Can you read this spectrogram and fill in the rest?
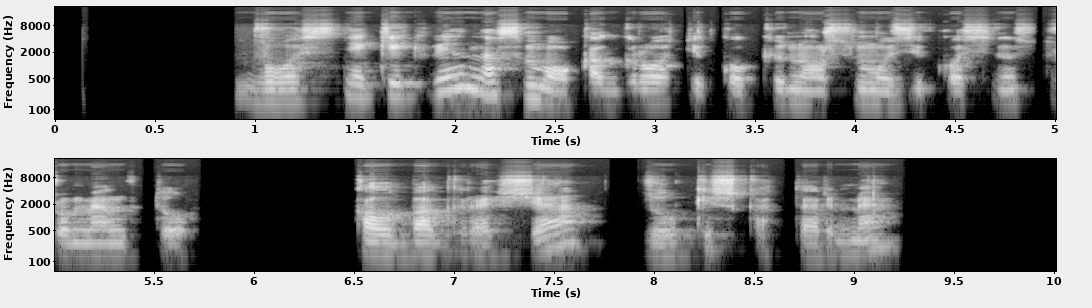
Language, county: Lithuanian, Marijampolė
